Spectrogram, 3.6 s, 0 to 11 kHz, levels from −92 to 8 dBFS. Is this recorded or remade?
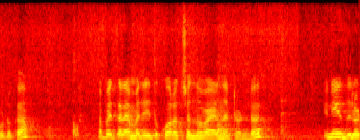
remade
